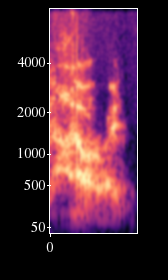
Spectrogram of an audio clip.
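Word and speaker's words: Awaruite: Yeah, Awarite.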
